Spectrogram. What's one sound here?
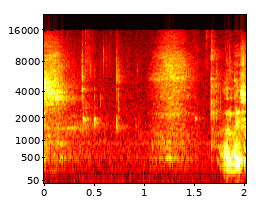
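Liquid drips and trickles from a mesh bag into a pot.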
